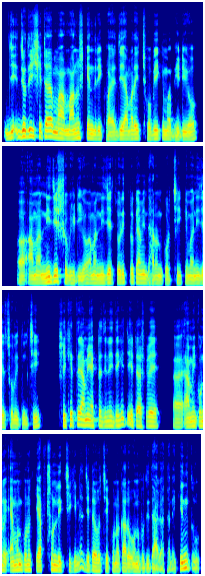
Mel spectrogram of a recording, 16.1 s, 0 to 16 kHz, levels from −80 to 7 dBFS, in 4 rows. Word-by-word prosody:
জি, 140 - +5 0.2
যদি 160 +1 +7
সেটা 155 0 +3 0.2
মা 120 - +4 0.2
মানুষ 120 +5 +3
কেন্দ্রিক 105 -4 +1
হয় 90 0 0
যে 105 - +3
আমার 105 +2 -1
এই 110 - -2
ছবি 100 +2 0
কিংবা 100 -2 -1
ভিডিও 90 0 0 0.6
আ - - 0 0.2
আমার 95 +1 0
নিজস্ব 135 +3 +3 0.2
ভিডিও 90 -2 -3
আমার 100 0 0
নিজের 105 +2 +1
চরিত্রকে 110 +2 -2
আমি 105 - +1
ধারণ 95 +1 -2
করছি 90 -2 -5
কিংবা 95 -1 -2
নিজের 95 +1 -1
ছবি 90 0 -2
তুলছি 85 +4 -3 0.5
সেক্ষেত্রে 150 +3 +1
আমি 140 +1 +4
একটা 135 -1 -4
জিনিস 125 +1 -1
দেখেছি 150 +4 -1
এটা 125 - -1
আসলে 120 0 0 0.5
আ - - -1 0.2
আমি 115 +2 +2
কোনো 120 -1 +1 0.2
এমন 125 +3 +3
কোনো 125 0 +2
caption 115 +3 0
লিখছি 110 -1 -3
কিনা 115 - -4
যেটা 110 - +1
হচ্ছে 100 +1 -4
কোনো 95 -1 -2
কারো 95 -1 +2
অনুভূতিতে 90 -2 -3
আঘাত - - -6
হানে। - - -8
কিন্তু 165 +3 +3
110 Hz, 185 wpm, -23 LUFS, 95-125 Hz, 0.6 s, যদি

